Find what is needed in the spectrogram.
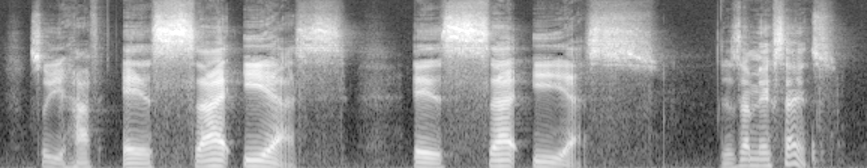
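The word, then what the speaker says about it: Ἠσαΐας: diaeresis, diaresis is diaeresis is when the diaresis occurs on top of one of the second letter in a diphthong to say to you that you should pronounce it separate from the letter that it stands with.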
